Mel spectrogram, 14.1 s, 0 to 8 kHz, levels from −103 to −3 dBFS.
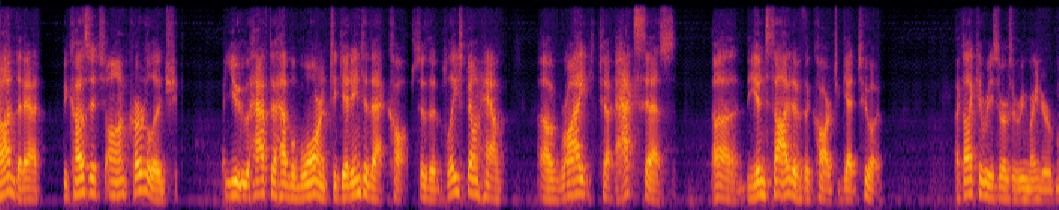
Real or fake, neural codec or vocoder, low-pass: fake; codec, 16 kHz in and 24 kHz out, 0.6 kbps, FocalCodec, streaming, 2048 codes; 7.2 kHz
